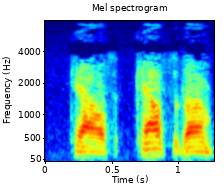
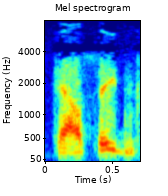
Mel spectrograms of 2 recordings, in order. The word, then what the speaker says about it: Chalcedon: The reason we pronounce that way, however, is because that's easier for a Southerner to say Chalcedon Presbyterian Church than Chalcedon Presbyterian Church, flows more smoothly off a Southerner's tongue.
